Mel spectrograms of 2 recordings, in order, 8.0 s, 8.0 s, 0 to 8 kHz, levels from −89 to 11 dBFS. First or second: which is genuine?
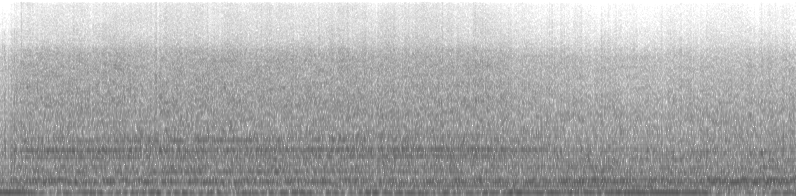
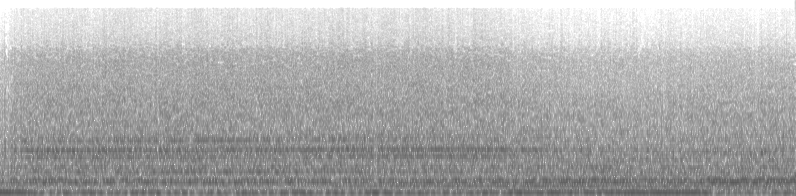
second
